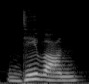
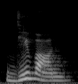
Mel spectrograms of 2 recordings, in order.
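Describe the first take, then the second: No difference in how they are said.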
